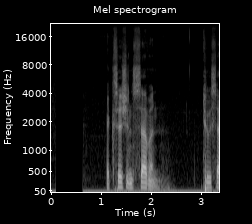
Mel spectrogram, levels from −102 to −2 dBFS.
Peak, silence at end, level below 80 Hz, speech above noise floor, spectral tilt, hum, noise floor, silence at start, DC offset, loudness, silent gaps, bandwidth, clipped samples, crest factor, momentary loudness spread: -22 dBFS; 0 s; -56 dBFS; over 52 dB; -5.5 dB/octave; none; under -90 dBFS; 0.1 s; 0.1%; -39 LUFS; none; over 20 kHz; under 0.1%; 20 dB; 14 LU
